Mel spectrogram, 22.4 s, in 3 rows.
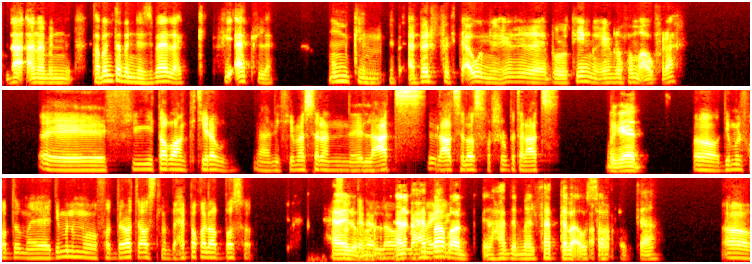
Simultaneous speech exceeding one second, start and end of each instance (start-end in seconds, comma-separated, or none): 18.2-19.5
